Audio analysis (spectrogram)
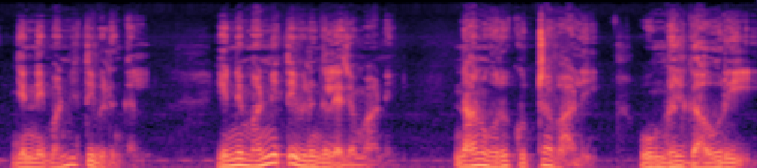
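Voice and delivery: usual speaking voice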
